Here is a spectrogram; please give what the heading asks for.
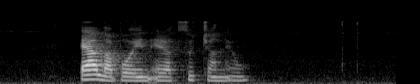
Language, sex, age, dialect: Faroese, female, 36-60, Suðurstreymoy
